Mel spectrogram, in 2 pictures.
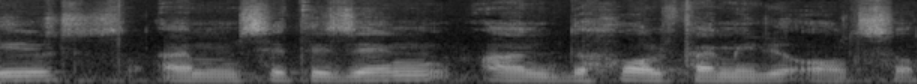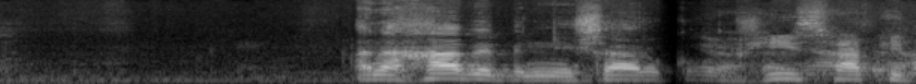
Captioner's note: speaking Arabic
